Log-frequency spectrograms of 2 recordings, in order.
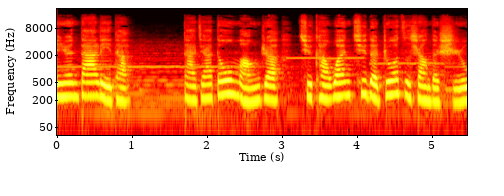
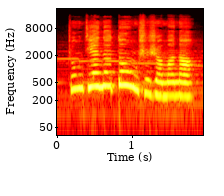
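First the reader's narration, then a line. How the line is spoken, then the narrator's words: Admiring. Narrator (Chinese): 康妮不由得赞叹道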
